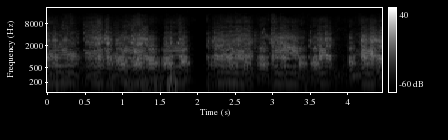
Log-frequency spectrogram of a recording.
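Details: Many ducks in a flock quacking at once: harsh, nasal calls piling up into a continuous din, broken by one short silent gap midway.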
